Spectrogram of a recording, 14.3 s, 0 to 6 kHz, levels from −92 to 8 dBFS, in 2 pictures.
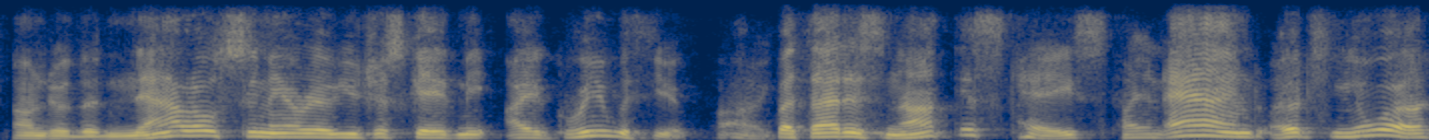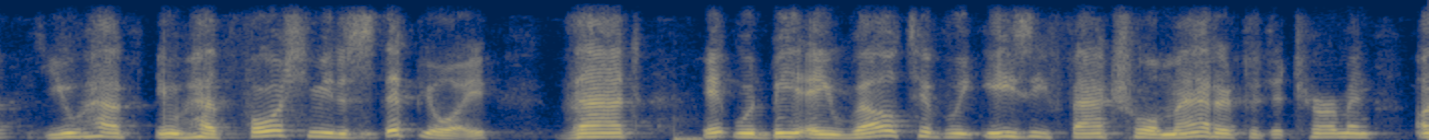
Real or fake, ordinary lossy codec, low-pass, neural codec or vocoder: fake; Opus, 32 kbps; 5.4 kHz; codec, 24 kHz, 0.9 kbps, WavTokenizer, medium speech release version 2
